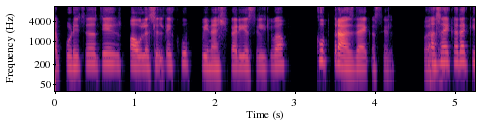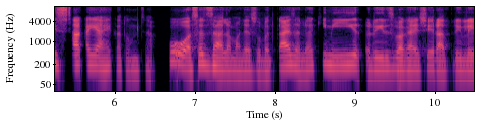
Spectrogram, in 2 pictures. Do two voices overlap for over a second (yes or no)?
no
